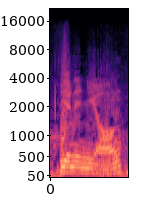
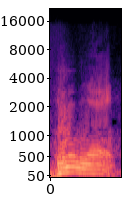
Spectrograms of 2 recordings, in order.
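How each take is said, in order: First: Yang is said with a non-anglicized vowel. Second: Yang is said with an anglicized vowel. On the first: The speaker calls it right. "but it's yang" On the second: The speaker calls it wrong. "the English have taught us this neat way of saying yin and yang"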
